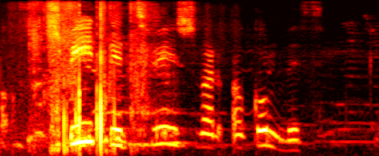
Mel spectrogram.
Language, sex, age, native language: Icelandic, male, 9, Icelandic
